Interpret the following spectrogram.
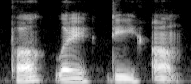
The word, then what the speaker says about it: Palladium: Palladium, pronounced pa-lay-di-um, the 46th element.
